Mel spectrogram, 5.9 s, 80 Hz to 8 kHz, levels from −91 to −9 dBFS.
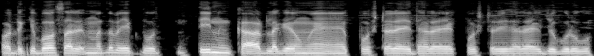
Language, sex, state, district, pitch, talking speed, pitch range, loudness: Hindi, male, Bihar, Sitamarhi, 115 Hz, 220 wpm, 115-120 Hz, -18 LUFS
